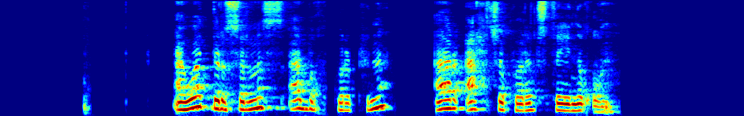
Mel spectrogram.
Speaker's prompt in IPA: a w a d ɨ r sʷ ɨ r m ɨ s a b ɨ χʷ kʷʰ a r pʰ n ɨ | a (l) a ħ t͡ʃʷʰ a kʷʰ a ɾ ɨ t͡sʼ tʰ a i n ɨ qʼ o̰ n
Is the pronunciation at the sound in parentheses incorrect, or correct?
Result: incorrect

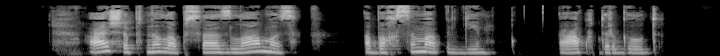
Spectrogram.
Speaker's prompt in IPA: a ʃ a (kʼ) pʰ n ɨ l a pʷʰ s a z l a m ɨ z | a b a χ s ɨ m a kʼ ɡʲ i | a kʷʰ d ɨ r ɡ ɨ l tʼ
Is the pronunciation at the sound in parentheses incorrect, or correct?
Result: incorrect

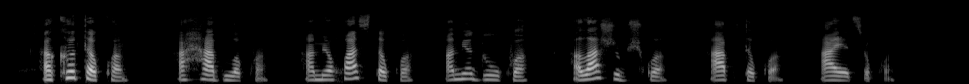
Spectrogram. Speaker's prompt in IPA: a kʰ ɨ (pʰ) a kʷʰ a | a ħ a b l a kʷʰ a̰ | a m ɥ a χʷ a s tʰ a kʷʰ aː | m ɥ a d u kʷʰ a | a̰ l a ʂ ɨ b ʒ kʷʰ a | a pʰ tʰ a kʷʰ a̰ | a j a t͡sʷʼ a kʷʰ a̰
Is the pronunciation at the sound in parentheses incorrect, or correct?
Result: incorrect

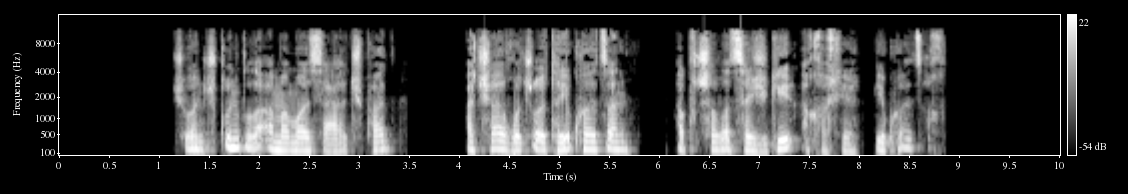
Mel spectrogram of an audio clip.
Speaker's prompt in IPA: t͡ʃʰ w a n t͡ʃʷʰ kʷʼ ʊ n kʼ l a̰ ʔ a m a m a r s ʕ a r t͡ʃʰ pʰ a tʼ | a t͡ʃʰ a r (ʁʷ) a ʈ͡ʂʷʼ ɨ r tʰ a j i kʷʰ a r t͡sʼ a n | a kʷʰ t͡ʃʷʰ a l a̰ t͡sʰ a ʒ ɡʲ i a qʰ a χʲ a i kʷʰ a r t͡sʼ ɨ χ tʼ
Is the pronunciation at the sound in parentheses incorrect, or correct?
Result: correct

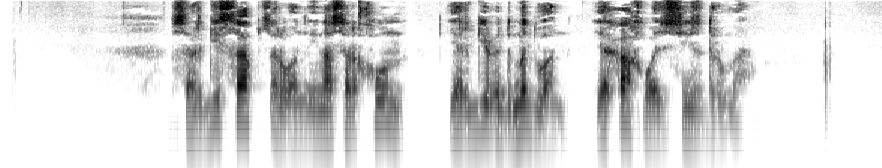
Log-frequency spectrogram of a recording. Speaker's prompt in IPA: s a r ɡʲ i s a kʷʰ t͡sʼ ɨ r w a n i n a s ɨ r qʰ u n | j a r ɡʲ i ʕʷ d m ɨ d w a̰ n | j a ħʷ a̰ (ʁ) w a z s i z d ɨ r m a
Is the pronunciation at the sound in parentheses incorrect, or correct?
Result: incorrect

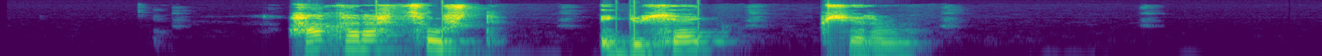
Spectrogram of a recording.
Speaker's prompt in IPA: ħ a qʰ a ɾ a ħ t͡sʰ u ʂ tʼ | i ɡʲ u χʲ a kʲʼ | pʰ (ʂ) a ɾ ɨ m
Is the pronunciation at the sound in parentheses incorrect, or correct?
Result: incorrect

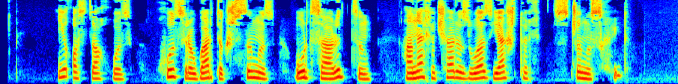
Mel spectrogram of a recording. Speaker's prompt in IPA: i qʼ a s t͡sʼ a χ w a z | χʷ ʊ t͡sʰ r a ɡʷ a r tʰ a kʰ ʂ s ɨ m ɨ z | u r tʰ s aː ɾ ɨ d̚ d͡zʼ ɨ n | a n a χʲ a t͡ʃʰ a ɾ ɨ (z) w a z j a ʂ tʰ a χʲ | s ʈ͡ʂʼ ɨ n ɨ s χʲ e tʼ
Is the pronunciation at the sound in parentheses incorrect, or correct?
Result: correct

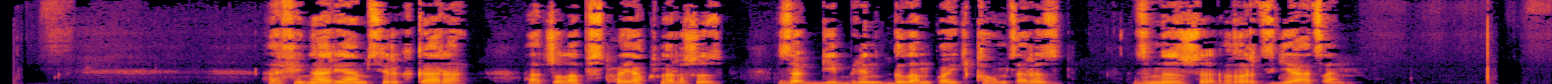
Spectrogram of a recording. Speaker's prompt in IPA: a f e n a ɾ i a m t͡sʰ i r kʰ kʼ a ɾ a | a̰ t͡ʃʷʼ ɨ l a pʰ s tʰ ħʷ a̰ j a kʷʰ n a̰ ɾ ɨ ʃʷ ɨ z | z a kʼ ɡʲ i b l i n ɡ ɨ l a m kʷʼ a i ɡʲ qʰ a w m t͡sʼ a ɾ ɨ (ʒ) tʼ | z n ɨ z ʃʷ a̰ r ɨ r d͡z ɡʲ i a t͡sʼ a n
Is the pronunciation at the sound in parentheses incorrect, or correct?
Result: incorrect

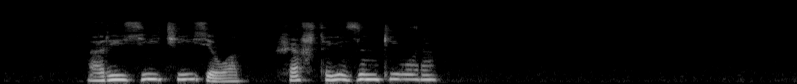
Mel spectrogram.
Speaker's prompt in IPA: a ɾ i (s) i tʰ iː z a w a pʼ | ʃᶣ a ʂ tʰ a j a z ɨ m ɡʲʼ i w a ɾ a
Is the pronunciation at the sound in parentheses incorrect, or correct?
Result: incorrect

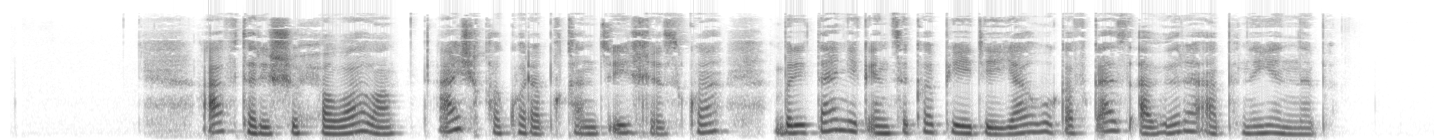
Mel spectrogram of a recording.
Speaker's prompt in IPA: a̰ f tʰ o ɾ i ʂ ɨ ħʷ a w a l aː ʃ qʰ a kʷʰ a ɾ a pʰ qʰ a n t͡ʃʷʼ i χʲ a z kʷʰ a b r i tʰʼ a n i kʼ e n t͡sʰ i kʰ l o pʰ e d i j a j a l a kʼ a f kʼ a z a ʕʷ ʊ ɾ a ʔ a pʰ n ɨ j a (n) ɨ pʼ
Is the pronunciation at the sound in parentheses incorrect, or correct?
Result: correct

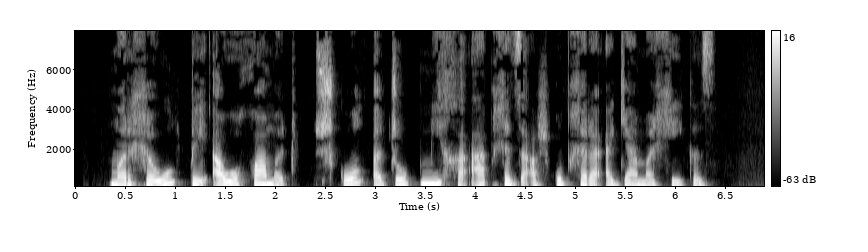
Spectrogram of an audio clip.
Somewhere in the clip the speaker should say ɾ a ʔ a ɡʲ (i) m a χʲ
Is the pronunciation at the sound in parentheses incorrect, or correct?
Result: incorrect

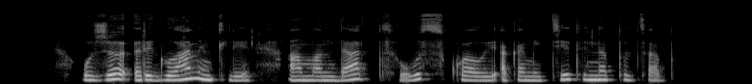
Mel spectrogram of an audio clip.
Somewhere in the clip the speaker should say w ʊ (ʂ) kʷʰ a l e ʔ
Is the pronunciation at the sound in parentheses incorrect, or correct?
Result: incorrect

